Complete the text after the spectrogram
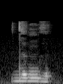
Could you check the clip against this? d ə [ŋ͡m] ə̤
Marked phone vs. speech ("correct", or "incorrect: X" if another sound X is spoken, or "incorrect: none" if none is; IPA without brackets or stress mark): correct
